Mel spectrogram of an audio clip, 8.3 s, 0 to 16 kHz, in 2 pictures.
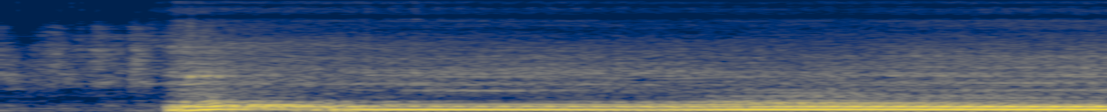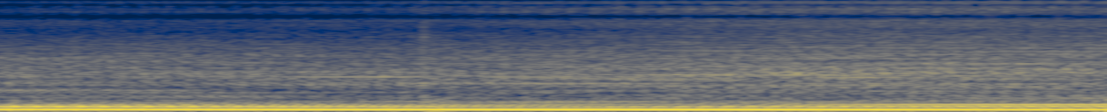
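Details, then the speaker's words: Cold 2009 Dodge Charger Pursuit 5.7L Hemi V8, first start after Airaid cold air intake install, snowy weather: brief weak half-second crank, battery suspected, then catches and settles into steady deep idle; slow crank before start. "that's cold you hear the battery act want to start for a second"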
